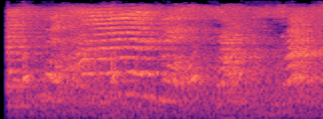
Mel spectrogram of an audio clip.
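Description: High-pitched voices calling out almost without pause.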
